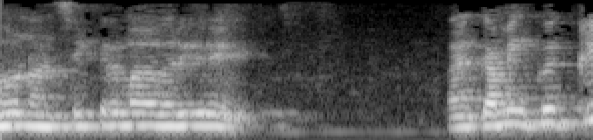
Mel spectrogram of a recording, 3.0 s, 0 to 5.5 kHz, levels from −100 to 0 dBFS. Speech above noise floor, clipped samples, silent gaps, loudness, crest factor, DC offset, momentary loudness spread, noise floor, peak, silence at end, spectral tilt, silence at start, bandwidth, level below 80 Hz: 42 dB; under 0.1%; none; -18 LUFS; 16 dB; under 0.1%; 9 LU; -59 dBFS; -4 dBFS; 0 s; -10 dB/octave; 0 s; 5.4 kHz; -60 dBFS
